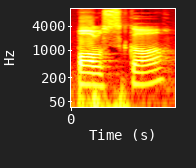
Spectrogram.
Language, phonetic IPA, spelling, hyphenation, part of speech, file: Czech, [ˈpolsko], Polsko, Pol‧sko, proper noun, Cs-Polsko.ogg
- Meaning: Poland (a country in Central Europe)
